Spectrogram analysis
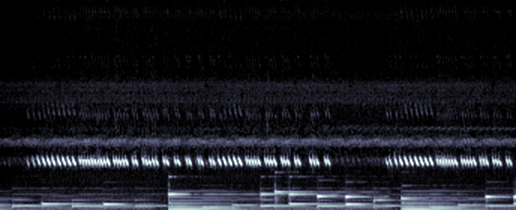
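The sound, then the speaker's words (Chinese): Rapid pulsed chirping of a cricket rubbing its wings comes in trilling bursts, riding over a steady melodic tune that plays underneath throughout. “能利用摩擦翅膀发出声音、节奏感超好的蟋蟀姐姐”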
